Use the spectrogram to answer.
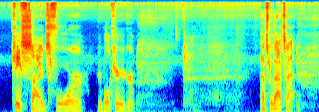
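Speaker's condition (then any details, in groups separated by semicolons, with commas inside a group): No condition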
